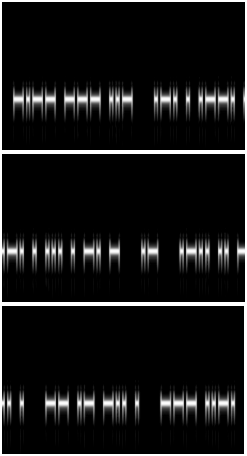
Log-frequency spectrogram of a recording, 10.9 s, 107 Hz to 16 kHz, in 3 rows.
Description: Morse code, heard as a keyed tone, about 25 wpm, 600 Hz. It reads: YOU REPRESENT A LINE MADE OF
